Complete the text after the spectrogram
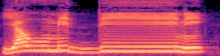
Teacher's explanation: یا ساکن سے پہلے دال کے نیچے زیر ہونے کی وجہ سے یا مدہ ہوگا. یا مدہ کو تھوڑا کھینچے اور معروف پڑھیں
